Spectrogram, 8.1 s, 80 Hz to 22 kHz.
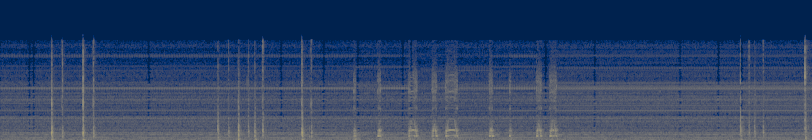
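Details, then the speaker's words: Arduino-driven stepper motor faking IBM PS/2 hard drive seek noise, triggered by the activity LED with 10–500 ms delays: irregular squeaky chirps and ticks over a faint hum; realistic, working as intended. "I wasn't expecting such an amazing result, this sounds so realistic. If I hadn't told you that this is a fake sound generated by an Arduino, by an Arduino driving a stepper motor, you wouldn't have guessed that."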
